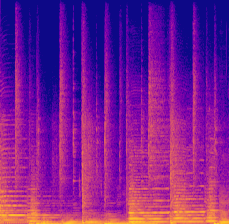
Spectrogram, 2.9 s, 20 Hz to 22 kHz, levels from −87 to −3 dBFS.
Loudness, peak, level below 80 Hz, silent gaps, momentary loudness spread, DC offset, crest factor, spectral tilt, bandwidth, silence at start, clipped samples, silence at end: -17 LUFS; -2 dBFS; -22 dBFS; none; 4 LU; under 0.1%; 14 dB; -5.5 dB/octave; over 20 kHz; 0 s; under 0.1%; 0 s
